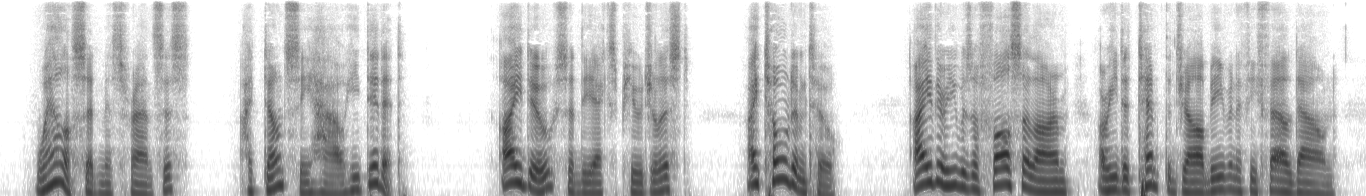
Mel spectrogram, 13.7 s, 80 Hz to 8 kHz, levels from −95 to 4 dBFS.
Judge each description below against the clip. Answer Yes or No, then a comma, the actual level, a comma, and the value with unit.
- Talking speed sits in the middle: Yes, average, 160 wpm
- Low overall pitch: Yes, low, 130 Hz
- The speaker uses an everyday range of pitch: No, wide, 7.6 semitones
